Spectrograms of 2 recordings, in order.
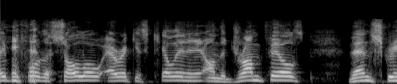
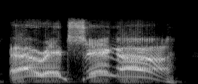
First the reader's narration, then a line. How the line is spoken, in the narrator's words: Gene yells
